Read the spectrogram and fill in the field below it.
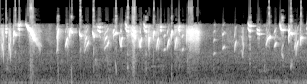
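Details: Goldfinch song, presented as the true goldfinch of Alge: fast tinkling twitters mixed with brief harsh buzzy bursts, one near the start and one near the three-second mark, then scattered chirps.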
